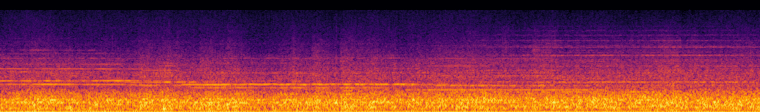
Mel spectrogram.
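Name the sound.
subway train running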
